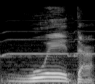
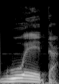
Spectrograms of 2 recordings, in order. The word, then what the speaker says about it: Weta: por lo que no sé exactamente cómo se pronuncian estos caracteres en neozelandés, por lo que le diré... Weta, así con G y la U con diéresis, Weta.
